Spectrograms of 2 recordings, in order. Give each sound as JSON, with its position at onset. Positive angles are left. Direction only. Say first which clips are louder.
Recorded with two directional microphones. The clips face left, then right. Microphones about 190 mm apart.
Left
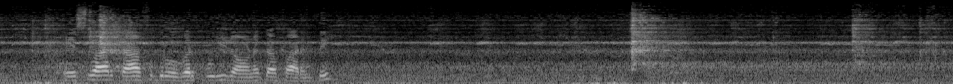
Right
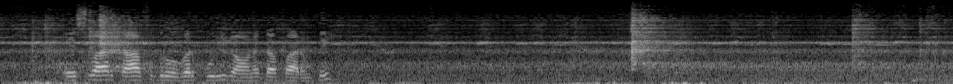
{"t": 0.7, "sound": "speech", "louder": "left 2 dB", "side_deg": 20}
